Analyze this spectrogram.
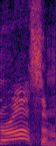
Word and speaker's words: Rosum: So Jonathan Rosum, rhymes with possum, rhymes with awesome, rhymes with all sorts of things, is doing just fine here this weekend.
